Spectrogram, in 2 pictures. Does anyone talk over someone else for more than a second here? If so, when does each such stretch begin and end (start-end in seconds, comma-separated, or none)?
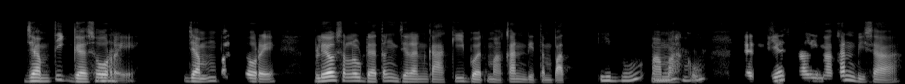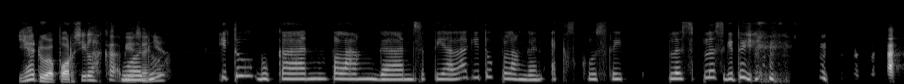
none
